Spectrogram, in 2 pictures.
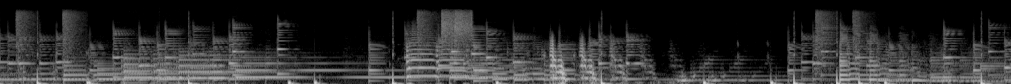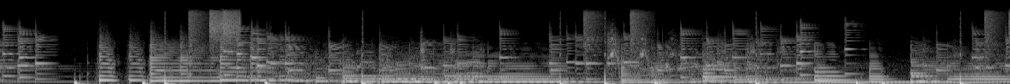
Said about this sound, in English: place where I am singing to you about this song and this beat which I made early, early, early, early, early, early.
